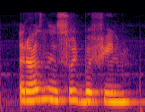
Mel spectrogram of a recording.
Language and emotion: Russian, neutral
